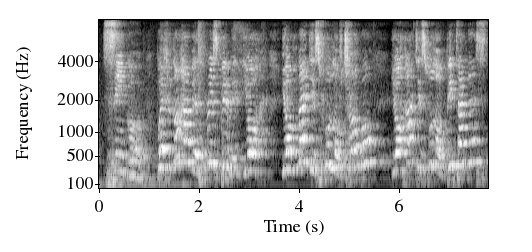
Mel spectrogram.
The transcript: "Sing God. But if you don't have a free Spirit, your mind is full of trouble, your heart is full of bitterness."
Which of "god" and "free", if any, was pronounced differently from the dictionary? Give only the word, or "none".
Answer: free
